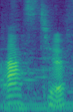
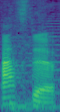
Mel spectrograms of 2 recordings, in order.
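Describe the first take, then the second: First: The middle consonant is a t sound. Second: The middle consonant is a d sound. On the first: The speaker calls it wrong. "Not Astiff" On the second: The speaker calls it right. "Astiff with a D"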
